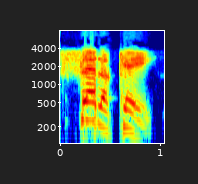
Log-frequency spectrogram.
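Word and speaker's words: Cestui que: Now, they pronounce it CETA-K. They call it CETA-KAY.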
